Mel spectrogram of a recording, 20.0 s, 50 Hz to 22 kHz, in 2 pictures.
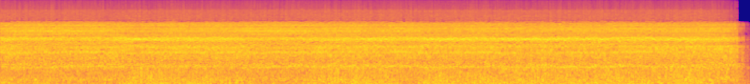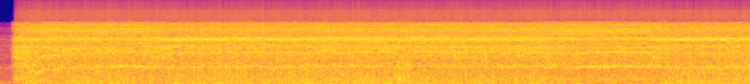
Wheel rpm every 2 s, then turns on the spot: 230, 230, 230, 220, 180, 160, 220, 230, 230, 220.
none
